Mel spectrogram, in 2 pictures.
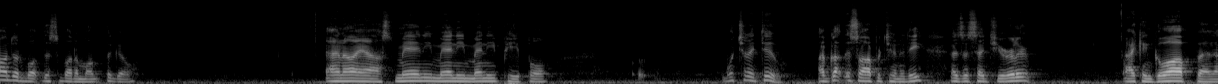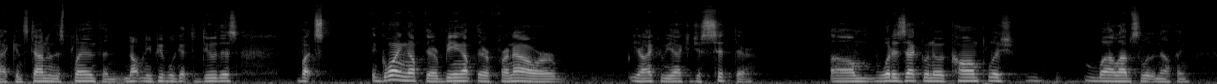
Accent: Hope, British Columbia, Canada; moved away; I come from a little town called Hope, and Hope's a very small community.

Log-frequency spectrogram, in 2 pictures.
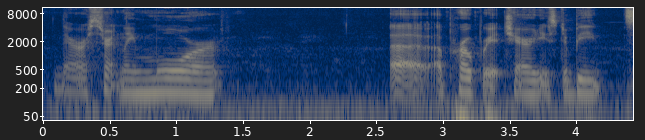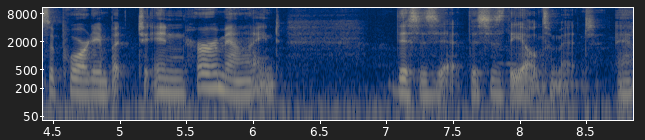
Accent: California, United States; now in United Kingdom; I come from America, and from Southern California specifically. So I grew up with blondes, and I was the only redhead in my school.

